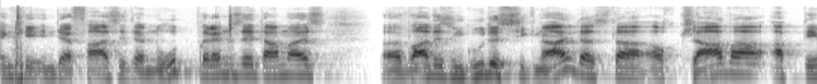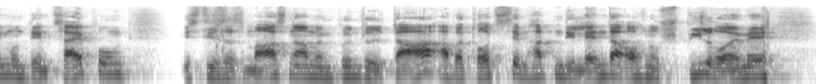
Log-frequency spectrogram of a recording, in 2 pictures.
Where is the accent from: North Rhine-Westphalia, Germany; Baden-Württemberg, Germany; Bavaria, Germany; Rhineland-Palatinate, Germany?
Bavaria, Germany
